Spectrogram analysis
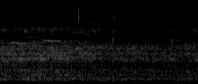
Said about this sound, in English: This is water.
